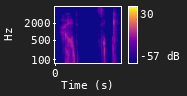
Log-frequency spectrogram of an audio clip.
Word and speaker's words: Heidsieck: ambassador at Charles Heidsieck, pronounced Heidsieck Champagne. Very, very good. Thank you. I hope it's the right pronunciation. It's a little German action there.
